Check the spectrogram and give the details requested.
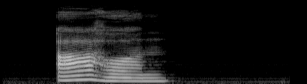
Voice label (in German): "ahorn", German; nouns gender feminine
